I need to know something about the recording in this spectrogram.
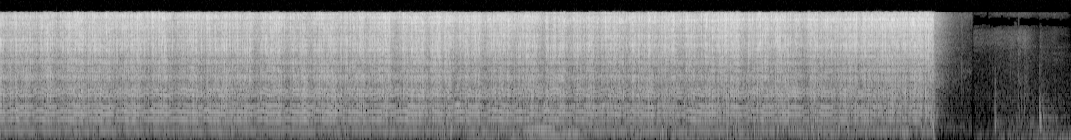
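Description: Aluminium MIG welding arc running continuously as a weld bead is laid on a trailer's aluminium I-beam: a steady buzzing hiss. It cuts off suddenly near the end as the arc is stopped.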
